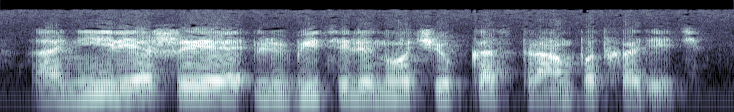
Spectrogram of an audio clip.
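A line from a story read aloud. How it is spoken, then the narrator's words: Calm explanation. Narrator (Russian): спокойно объяснил Евтей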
